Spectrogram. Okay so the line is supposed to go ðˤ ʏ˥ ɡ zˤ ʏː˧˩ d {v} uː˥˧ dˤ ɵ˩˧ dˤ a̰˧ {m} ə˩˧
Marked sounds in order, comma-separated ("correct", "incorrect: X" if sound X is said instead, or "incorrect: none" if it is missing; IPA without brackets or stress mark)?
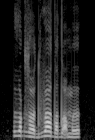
correct, correct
